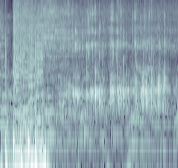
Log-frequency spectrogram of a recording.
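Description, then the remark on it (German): A coffee machine runs: a brief deep rumbling burst at the start, then a steady hissing, gurgling stream of liquid pouring into a cup for several seconds. “Und pünktlich zur Kaffeemaschine kommen wir auch zu unserem dritten Podcast des heutigen Abends.”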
